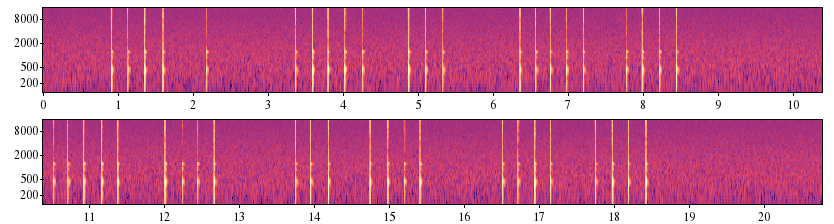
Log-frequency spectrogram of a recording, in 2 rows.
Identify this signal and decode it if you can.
Tap code, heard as taps on a table, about 4 knocks a second. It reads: QXY YOT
